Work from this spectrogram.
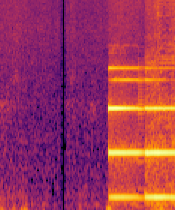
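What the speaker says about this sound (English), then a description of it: "The chime is quiet." A doorbell-like chime rings out clearly as two sustained tones, the second overlapping the first. The chime is loud and close against a very quiet background, with no talking.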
